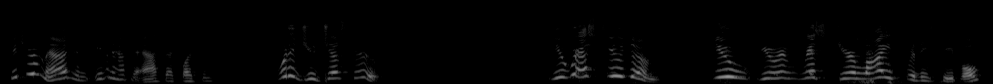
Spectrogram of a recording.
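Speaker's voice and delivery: astonished, indignant high voice; incredulous. Acted. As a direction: marvel in a high strained pitch at the injustice. Preacher indignant on David's behalf.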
